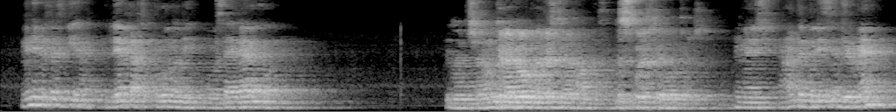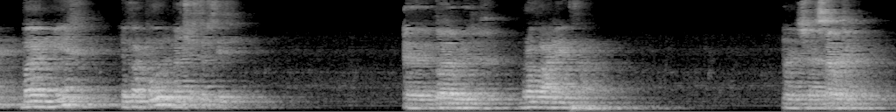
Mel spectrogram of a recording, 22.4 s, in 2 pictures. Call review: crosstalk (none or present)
none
